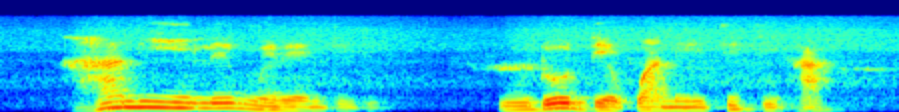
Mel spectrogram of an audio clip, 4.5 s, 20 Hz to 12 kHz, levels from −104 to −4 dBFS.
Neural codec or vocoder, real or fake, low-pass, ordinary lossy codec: none; real; 7.2 kHz; none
